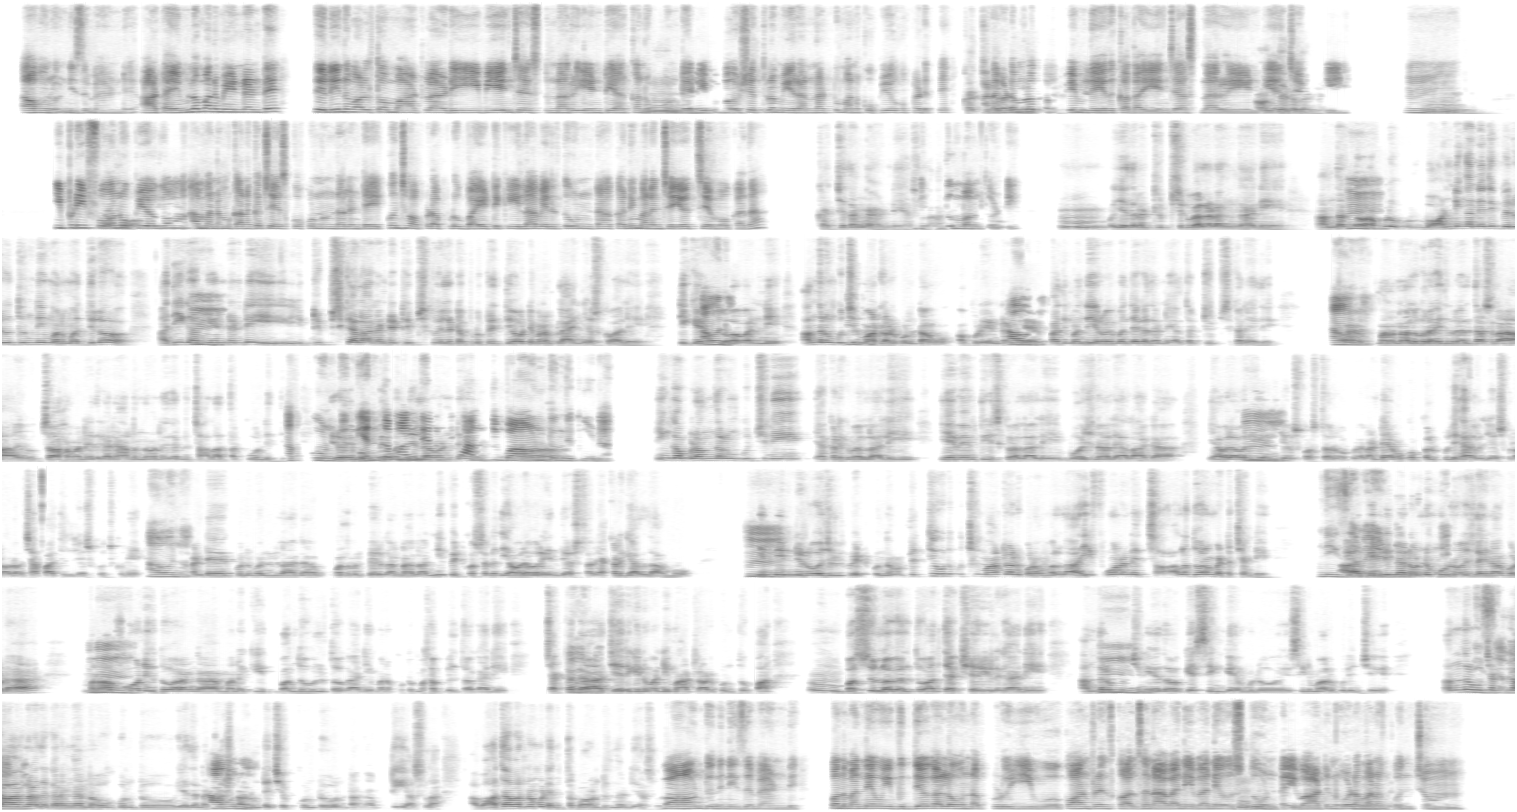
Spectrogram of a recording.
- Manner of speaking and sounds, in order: in English: "ట్రిప్స్‌కి"; in English: "ట్రిప్స్‌కెలాగంటే ట్రిప్స్‌కి"; in English: "ప్లాన్"; in English: "ట్రిప్స్‌కనేది"; tapping; in English: "గెసింగ్ గేమ్‌లు"; in English: "కాన్ఫరెన్స్ కాల్సని"
- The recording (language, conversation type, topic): Telugu, podcast, కంప్యూటర్, ఫోన్ వాడకంపై పరిమితులు ఎలా పెట్టాలి?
